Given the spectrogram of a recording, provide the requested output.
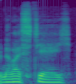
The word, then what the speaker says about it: новостей: And there, that stress shift is somewhat unexpected. But again, we see that yay is quite often stressed. You might not necessarily expect that for certain in a 2-syllable word, but anyway, that is the stress here.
